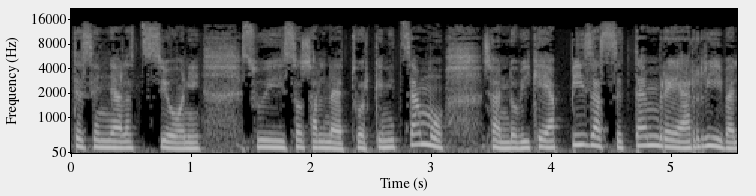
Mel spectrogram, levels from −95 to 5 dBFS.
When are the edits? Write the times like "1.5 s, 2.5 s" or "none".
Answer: 1.4 s, 3.4 s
